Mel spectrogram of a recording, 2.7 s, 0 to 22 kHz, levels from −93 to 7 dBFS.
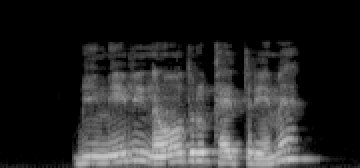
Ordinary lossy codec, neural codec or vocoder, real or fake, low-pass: none; none; real; none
